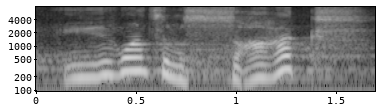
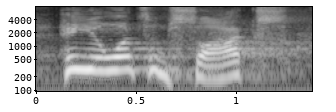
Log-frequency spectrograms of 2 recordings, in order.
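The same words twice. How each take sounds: First: Slow, drawn-out question rising at the end; silly, awkward offer. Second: Loud, high-pitched call; blurted offer. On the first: Volunteer awkwardly offering socks to a stranger, slow and silly. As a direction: stretch out the offer, sounding a bit silly. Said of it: "kind of silly". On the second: Volunteer offering socks to someone on the street, loud and high. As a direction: pipe up louder and higher with an offer. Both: Retold or imitated.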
